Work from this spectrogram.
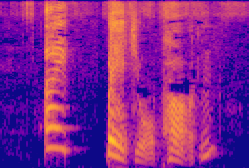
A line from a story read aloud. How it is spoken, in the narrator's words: I interrupted them with a snort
